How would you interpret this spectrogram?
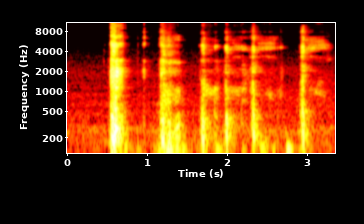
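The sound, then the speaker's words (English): A sharp, loud cough bursts out, followed by a string of rough, phlegmy throat-clearing rasps and smaller hacks in an uneven rhythm, with no talking. “Oh, between this cough and what's causing it, I end up with an awful lot of phlegm in the throat.”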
